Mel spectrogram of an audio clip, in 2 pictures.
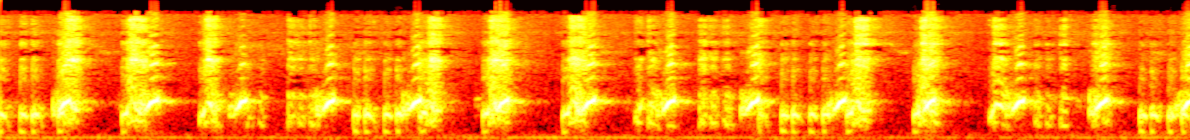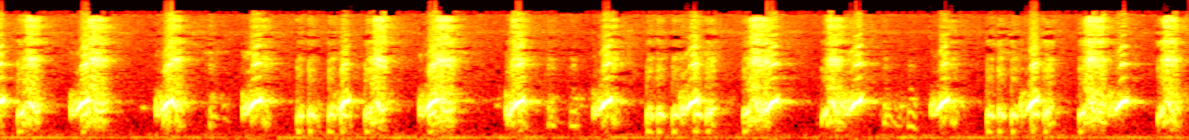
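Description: White-breasted waterhen giving harsh, croaking calls at a steady rhythm, about two to three per second, with a faint low hum behind.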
